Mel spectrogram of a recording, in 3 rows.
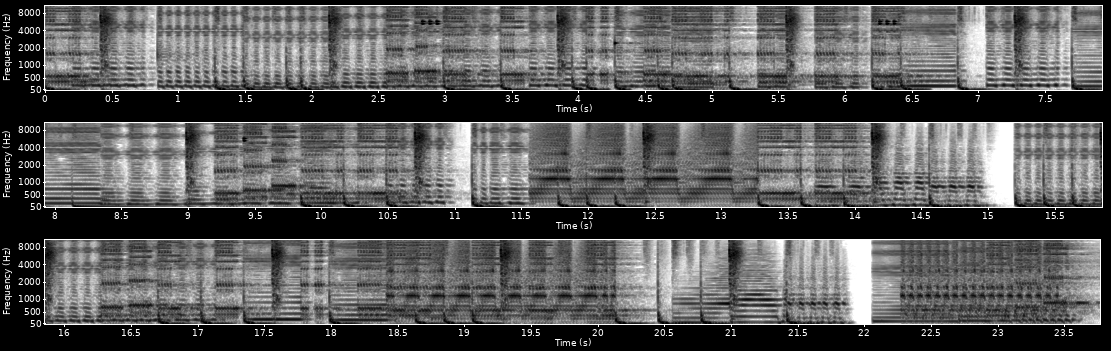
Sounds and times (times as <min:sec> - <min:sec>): Dubstep: 0:00.0 - 0:23.7.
